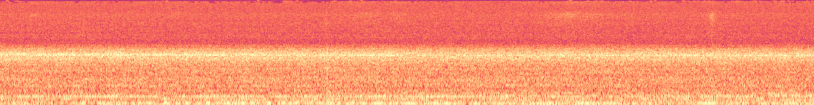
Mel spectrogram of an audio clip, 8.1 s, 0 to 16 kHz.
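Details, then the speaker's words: 2019 MacBook Pro 16-inch (AMD 5600M HBM2) with two monitors connected and several apps running, Final Cut Pro being closed: quiet, steady airy fan hiss with a faint hum and no rattle. The fans run normally. "so the fans have quieted down but it's still not silent because maybe i do have a few things going on so let me close final cut pro still hear the fans a little bit"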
